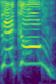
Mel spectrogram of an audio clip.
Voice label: TAKE COVER, Speech, German; Worms Armageddon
